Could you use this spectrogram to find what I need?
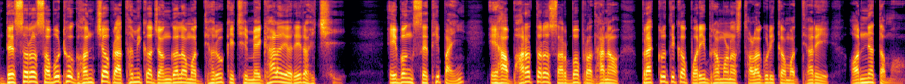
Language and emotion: Odia, neutral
